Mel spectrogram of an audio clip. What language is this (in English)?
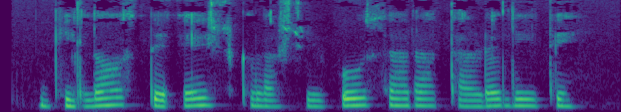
Pashto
